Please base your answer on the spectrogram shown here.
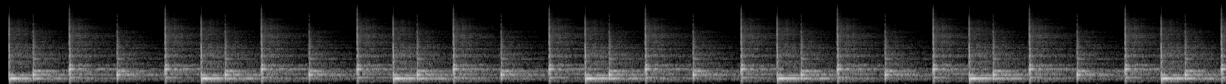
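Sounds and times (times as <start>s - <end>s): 
conga drums in a chamber: 0.1s - 12.2s.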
